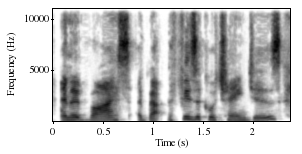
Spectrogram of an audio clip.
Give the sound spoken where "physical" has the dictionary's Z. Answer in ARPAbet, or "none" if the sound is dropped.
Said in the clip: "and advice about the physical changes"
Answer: Z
